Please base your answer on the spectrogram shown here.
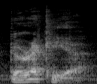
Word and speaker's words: Guarechea: a type maybe but it's it's actually a gorecki and pronounceable names g-u-a-r-e-c-h-e-a gorekia i suspect orga black comet anyway and how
